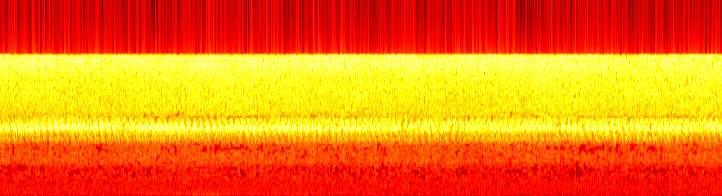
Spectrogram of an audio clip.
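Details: Crickets chirping at night with other nocturnal insects under a starry sky: a dense, steady, high-pitched shimmering trill that holds without pause, plus a fainter hiss of insect noise beneath.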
